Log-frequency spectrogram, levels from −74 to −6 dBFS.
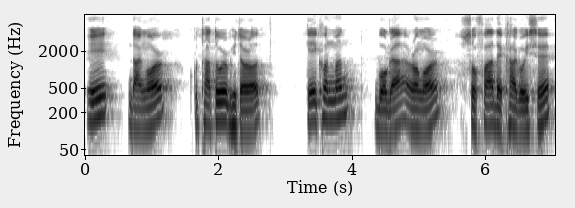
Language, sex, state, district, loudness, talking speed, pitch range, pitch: Assamese, male, Assam, Kamrup Metropolitan, -15 LUFS, 85 wpm, 115-165 Hz, 145 Hz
